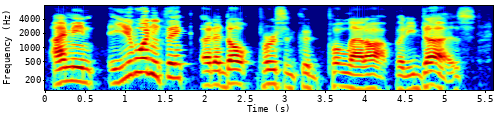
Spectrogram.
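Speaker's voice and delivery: ordinary talk, nothing marked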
